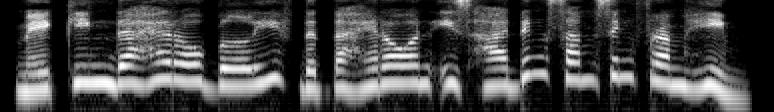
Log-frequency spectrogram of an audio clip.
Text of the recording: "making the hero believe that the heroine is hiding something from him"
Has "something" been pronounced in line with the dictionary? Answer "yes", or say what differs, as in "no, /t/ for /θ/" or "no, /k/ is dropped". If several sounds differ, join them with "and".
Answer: no, /s/ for /θ/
